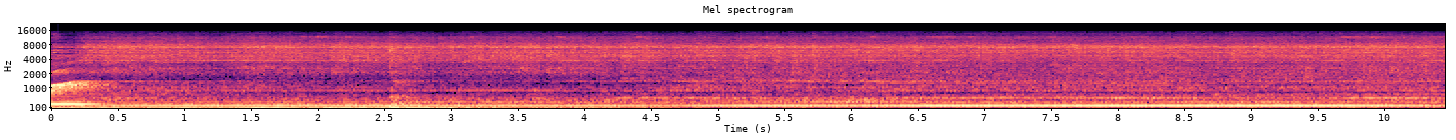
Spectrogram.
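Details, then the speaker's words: Electric fire pump kicking on at 150 psi after a valve is opened, demonstration start: motor starts and settles into a steady, even hum with constant tone, no grinding or surging; running normally. "once we get to that 150 psi our fire pump's going to kick on"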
